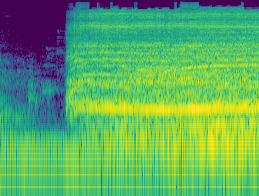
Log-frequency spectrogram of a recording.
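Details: Roomie Tec (Roomie Vac Elite) cordless vacuum after repairing flickering power-head wires and flipping the reversed plug: switches on abruptly, spins up to a steady, even whir; power head running normally. Cracked tube not yet taped.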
